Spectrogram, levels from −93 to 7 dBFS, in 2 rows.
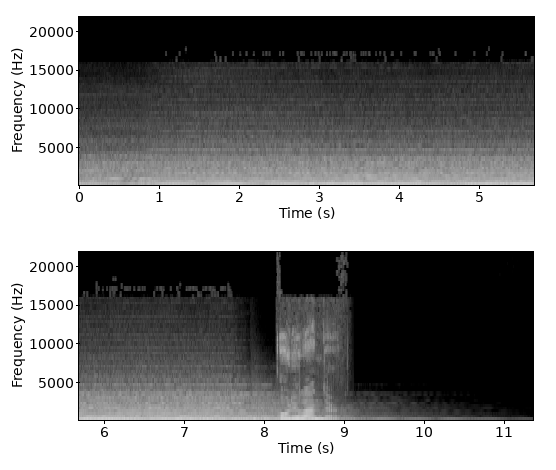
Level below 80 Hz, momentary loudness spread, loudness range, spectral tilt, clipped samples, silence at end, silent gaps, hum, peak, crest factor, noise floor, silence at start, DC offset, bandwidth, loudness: -38 dBFS; 8 LU; 4 LU; -6.5 dB/octave; under 0.1%; 1.85 s; none; none; -4 dBFS; 16 dB; -62 dBFS; 0 s; under 0.1%; 13 kHz; -19 LUFS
